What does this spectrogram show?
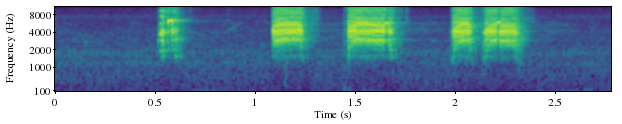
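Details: Black francolin counter-calling with another bird, recorded 2 May 2024: a grating phrase of a brief opening note, two long harsh notes and a quick double, with faint low rustling beneath.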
